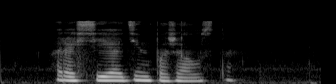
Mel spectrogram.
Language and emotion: Russian, neutral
